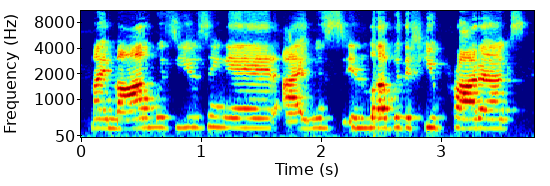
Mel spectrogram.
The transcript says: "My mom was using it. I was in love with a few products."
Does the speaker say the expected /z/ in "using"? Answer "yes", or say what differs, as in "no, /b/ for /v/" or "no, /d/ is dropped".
yes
